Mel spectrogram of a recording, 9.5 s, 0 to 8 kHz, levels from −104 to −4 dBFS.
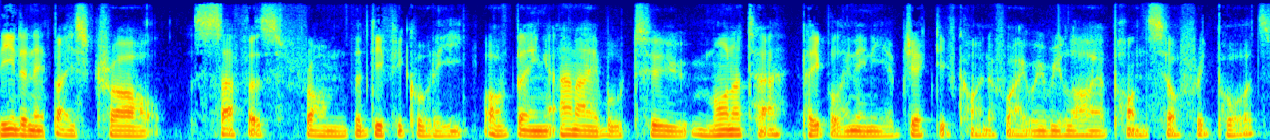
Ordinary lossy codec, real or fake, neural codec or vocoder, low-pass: AAC, 48 kbps; real; none; 7.2 kHz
